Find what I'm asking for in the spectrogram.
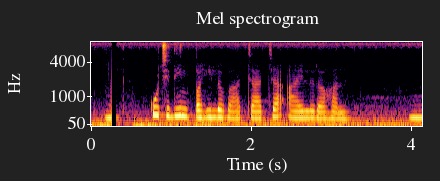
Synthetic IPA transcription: kut͡ʃʰd̪inpəɦilobat͡ʃat͡ʃa̰ʔajlɾəɦən

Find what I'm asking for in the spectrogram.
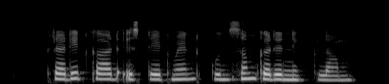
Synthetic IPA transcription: kɾeːɖɪʈkaːɾɖɪ̰sʈeːʈmẽːɳʈkʊnsəmkɐɾenɪklaːm

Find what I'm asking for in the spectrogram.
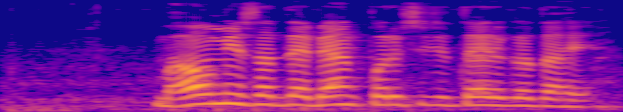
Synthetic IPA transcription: bʱawmiːs̬əd̪ʱjabjãŋk̚pəɾist̪ʰit͡ɕit̪əjaɾik̬əɾt̪aaɦe

